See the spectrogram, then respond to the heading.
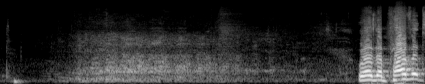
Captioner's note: laughter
